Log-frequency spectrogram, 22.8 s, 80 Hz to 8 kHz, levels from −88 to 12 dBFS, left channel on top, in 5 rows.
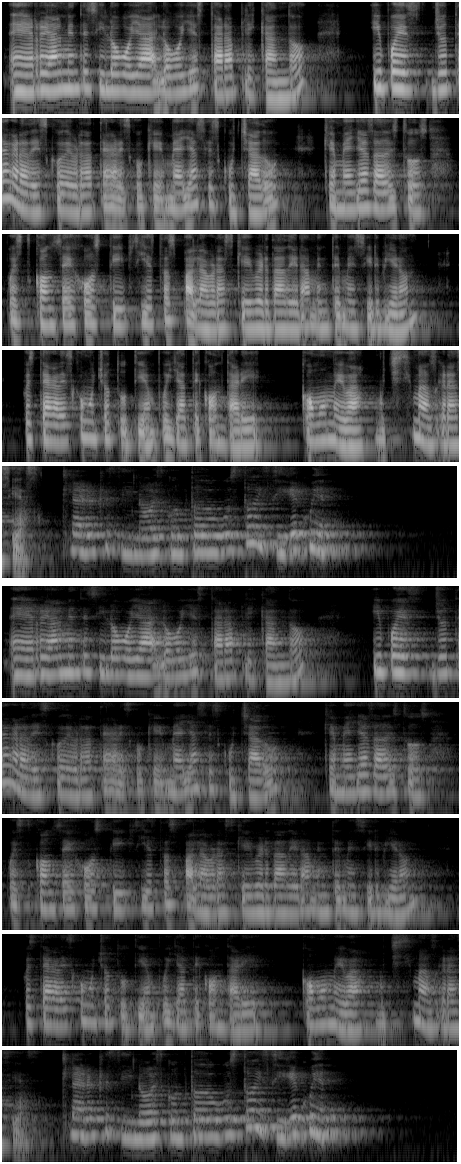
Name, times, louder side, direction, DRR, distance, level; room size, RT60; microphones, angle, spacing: voice 1, 0.1-3.0 3.7-7.4 7.8-13.3 13.9-16.3 16.7-18.5, left 9 dB, 90° left, 18 dB, 0.3 m, -27 dB
voice 2, 19.5-21.5, left 1 dB, 65° right, 3 dB, 1.6 m, -34 dB
12.5 x 4.6 x 6.3 m, 1.1 s
head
